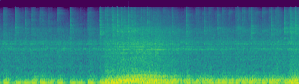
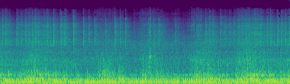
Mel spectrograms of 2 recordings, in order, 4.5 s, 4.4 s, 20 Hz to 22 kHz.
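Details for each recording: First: Ducati Monster 750 after engine removal and refit, exhaust silencers reinstalled: deep, even V-twin burble with throttle blips, no knocking; the previous engine knock is gone, no oil in the exhaust, and smoke is only copper grease on the exhaust studs. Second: Ducati Monster 750 V-twin before engine removal: heavy, uneven clattering over a deep throbbing rumble as it revs; engine knock, cause not yet found.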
